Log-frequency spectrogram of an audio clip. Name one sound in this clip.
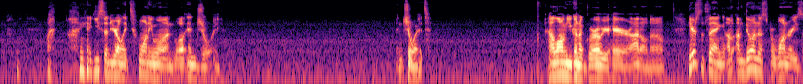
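A man talks casually and close to a phone microphone, with pauses.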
